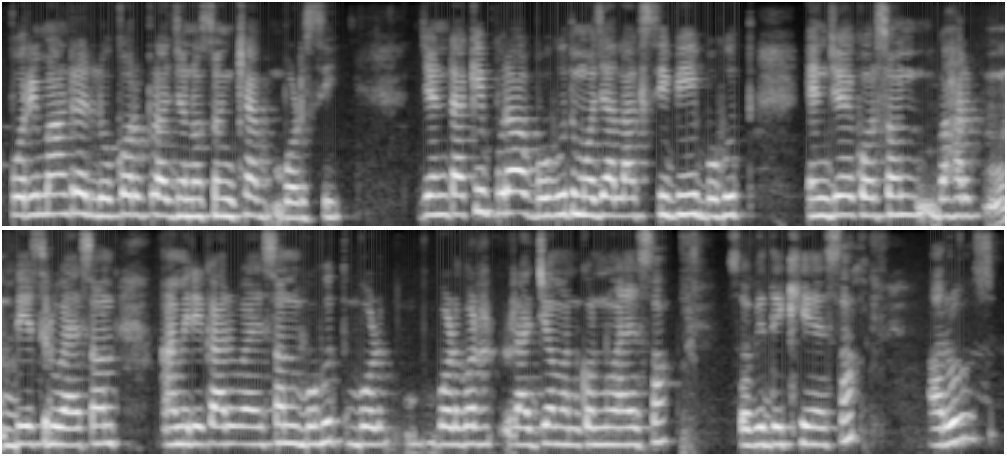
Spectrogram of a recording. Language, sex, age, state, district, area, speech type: Odia, female, 18-30, Odisha, Bargarh, rural, spontaneous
